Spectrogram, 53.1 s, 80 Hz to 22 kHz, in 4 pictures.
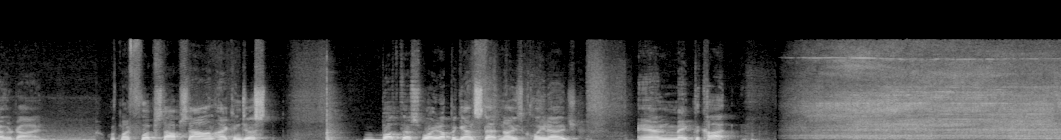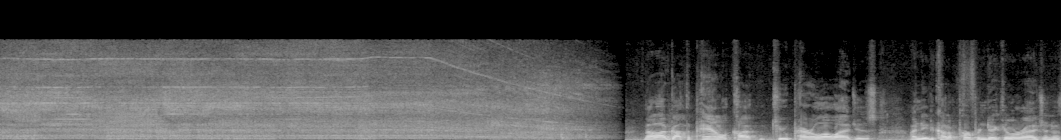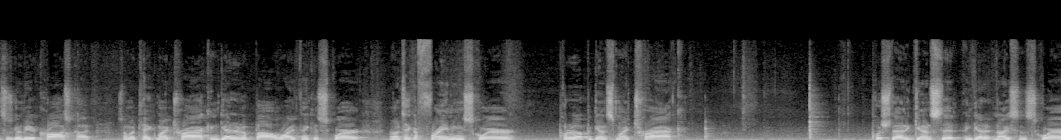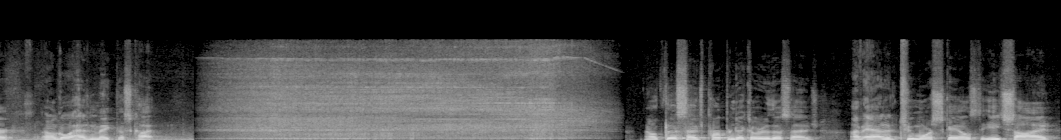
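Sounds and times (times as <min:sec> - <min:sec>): circular saw cutting wood: 0:09.8 - 0:21.1, 0:42.2 - 0:47.6
saw motor winding down: 0:09.8 - 0:21.1, 0:42.2 - 0:47.6.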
